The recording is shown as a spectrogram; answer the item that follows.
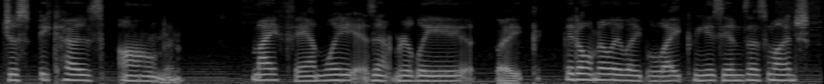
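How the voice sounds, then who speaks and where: A twenty-year-old woman in an interview, pausing and restarting with "like" fillers. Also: on the low side, flat delivery, darkish tone. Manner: halting, restarts with "like". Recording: music bed underneath.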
